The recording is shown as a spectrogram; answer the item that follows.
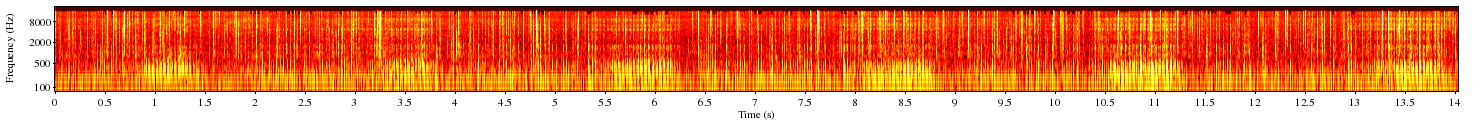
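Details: Domestic cat lying by a crackling fireplace, purring steadily; the soft rumble rises and falls roughly every two seconds while bright crackles and pops of the fire scatter over it.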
